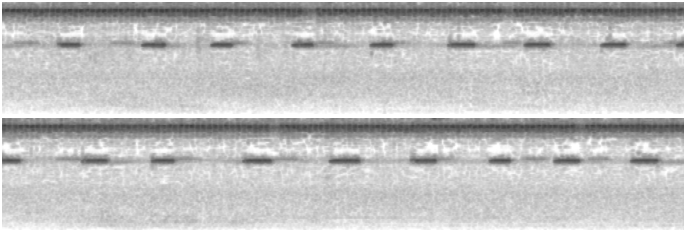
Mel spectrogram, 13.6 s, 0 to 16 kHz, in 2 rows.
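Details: Crickets chirp in a long regular run of short high pulses, about one every 0.8 seconds, with a persistent very high insect whine throughout.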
